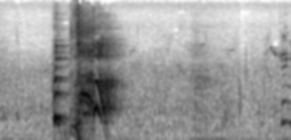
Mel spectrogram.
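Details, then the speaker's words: Sneezing in a girl feeling under the weather, tagged allergies and sinuses: a single sharp sneeze, a quick catch of breath then a burst of air and voice, followed by quiet room sound. "okay I got to sneeze bless me bless me"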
